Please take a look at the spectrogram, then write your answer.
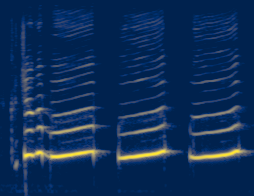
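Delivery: very high, loud mechanical bell chant; bell sound. A narrator's reading. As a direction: ring it out like an alarm.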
